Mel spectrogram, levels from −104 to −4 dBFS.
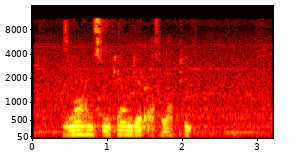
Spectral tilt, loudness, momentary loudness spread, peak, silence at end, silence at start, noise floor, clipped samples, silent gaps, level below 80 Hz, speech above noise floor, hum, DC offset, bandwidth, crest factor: -6.5 dB/octave; -27 LUFS; 13 LU; -12 dBFS; 0.5 s; 0.4 s; -53 dBFS; under 0.1%; none; -60 dBFS; 27 dB; none; under 0.1%; 11.5 kHz; 18 dB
